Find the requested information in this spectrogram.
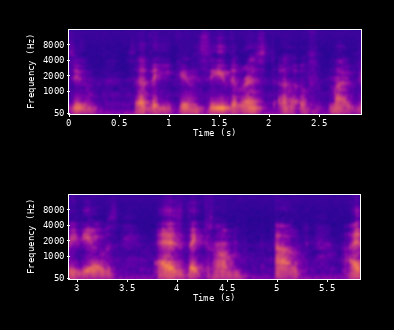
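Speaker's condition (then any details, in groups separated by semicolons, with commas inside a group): Cerebral palsy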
